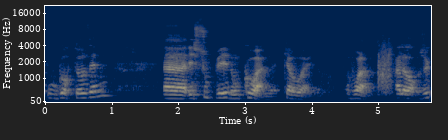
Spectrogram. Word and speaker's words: koan: Et souper, donc koan, K-O-A-N.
